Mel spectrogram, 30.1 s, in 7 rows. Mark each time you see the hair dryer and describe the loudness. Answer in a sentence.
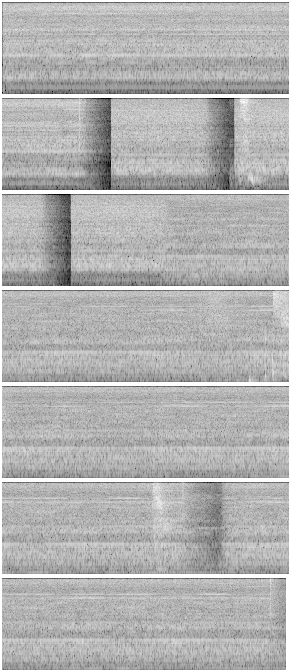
The hair dryer can be heard from 0.0 to 30.0 s, at a steady volume.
